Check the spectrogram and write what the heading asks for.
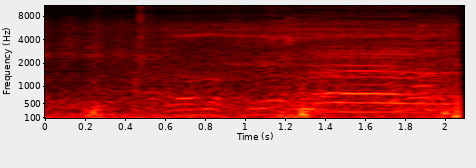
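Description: Sheep bleating, with one long steady bleat in the second half.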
